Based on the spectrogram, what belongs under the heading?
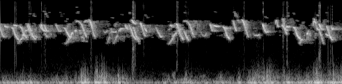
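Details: Massed saffron finches produce a steady stream of quick, high, scratchy chirps, many birds overlapping, with a low murmur of background noise.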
